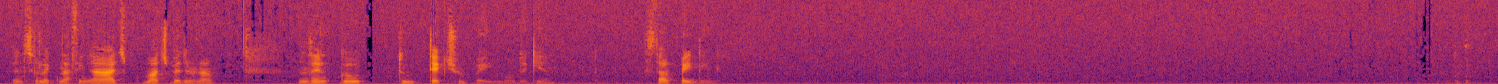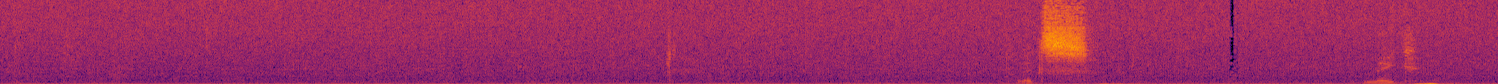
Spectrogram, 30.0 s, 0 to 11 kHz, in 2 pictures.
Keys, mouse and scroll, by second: 4.0 click, 5.1 click, 8.5 click, 9.1 click, 10.0 click, 10.3 double click.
